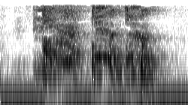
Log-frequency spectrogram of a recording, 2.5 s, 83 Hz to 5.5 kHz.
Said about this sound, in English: Well, it took me 40 minutes to get that first cough. That's not too bad.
